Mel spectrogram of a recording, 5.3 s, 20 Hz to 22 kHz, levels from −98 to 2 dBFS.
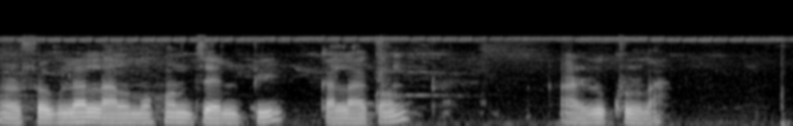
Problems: constant background noise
